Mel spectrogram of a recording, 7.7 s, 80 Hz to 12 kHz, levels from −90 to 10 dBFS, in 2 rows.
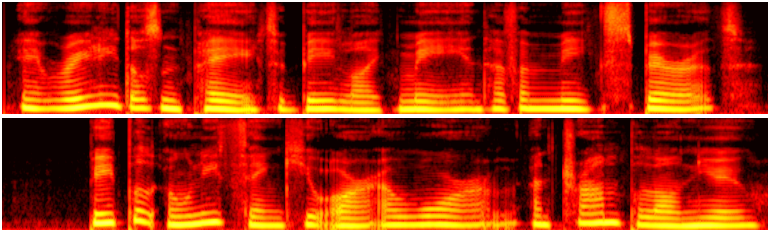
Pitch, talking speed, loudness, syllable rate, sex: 205 Hz, 190 wpm, -17 LUFS, 4.4 syllables/s, female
